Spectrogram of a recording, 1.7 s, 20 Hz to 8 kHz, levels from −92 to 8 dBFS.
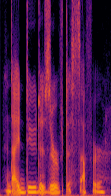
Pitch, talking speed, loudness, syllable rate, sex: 195 Hz, 215 wpm, -19 LUFS, 6.2 syllables/s, female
